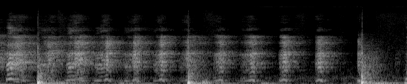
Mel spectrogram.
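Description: A person laughing in a rapid run of short bursts, with three dull low thumps spaced through it.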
